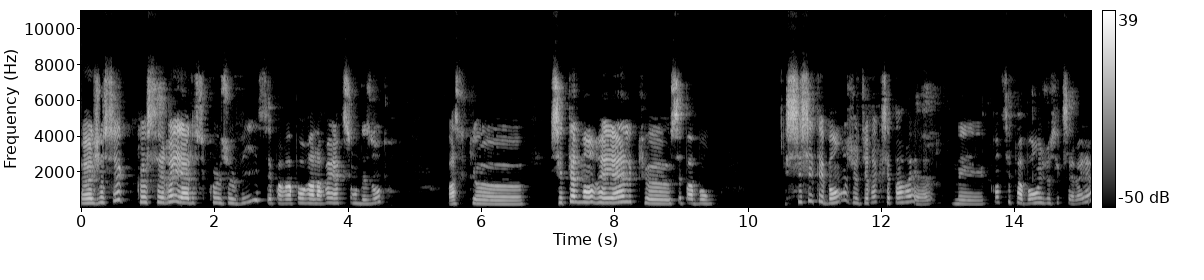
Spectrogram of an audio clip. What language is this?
Algerian Arabic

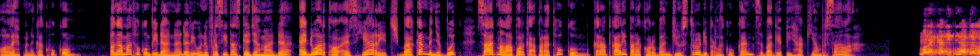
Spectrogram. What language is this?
Indonesian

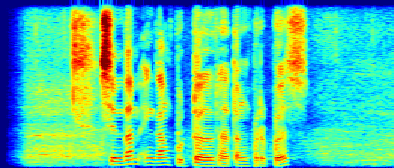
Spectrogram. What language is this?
Javanese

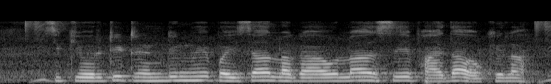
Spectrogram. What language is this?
Bhojpuri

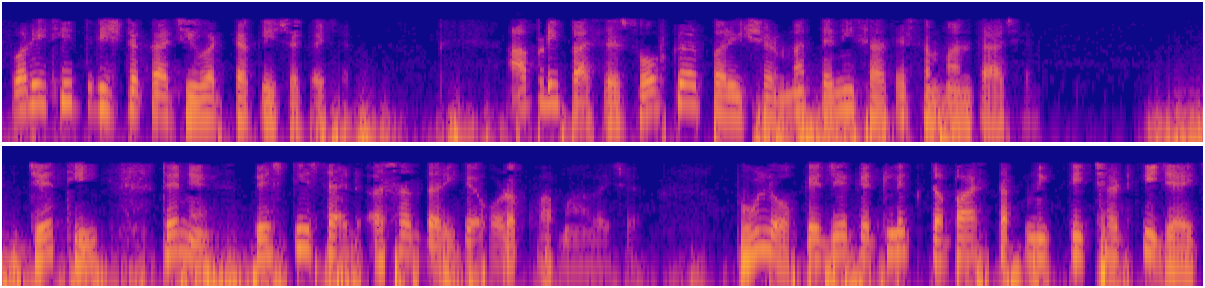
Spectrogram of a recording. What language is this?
Gujarati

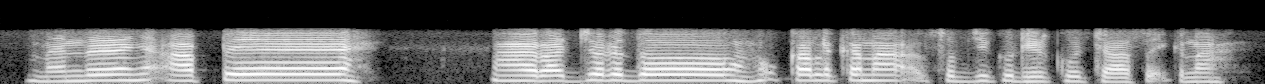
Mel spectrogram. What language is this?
Santali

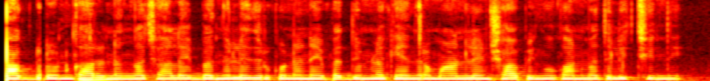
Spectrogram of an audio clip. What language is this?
Telugu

